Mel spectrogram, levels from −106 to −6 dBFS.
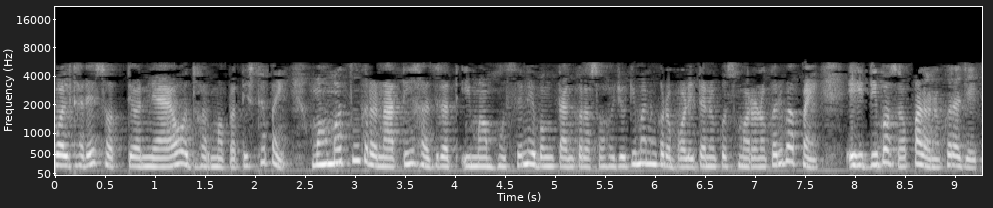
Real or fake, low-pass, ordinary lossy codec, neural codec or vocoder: real; 5.4 kHz; AAC, 24 kbps; none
